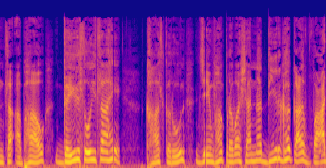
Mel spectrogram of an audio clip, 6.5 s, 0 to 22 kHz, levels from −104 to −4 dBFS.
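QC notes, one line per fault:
2.26–2.28 s and 4.10–4.13 s, AAC frame loss with muting: two short soft-edged gaps, about 20 ms and 30 ms long, which fits two and then three missing frames of roughly 10 ms each. The decoder fills each lost frame with silence, and the overlapping transform windows fade the sound out and back in across the gap, so each one is a brief hollow dip. The frame size points to the likely cause, a low-delay AAC stream, whose coding texture is light.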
